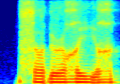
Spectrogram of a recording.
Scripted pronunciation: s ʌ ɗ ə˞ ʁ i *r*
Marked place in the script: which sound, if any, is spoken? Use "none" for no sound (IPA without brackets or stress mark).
ʁ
